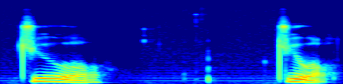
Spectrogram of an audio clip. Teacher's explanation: you have the long ooh sound plus the dark L there's no extra vowel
